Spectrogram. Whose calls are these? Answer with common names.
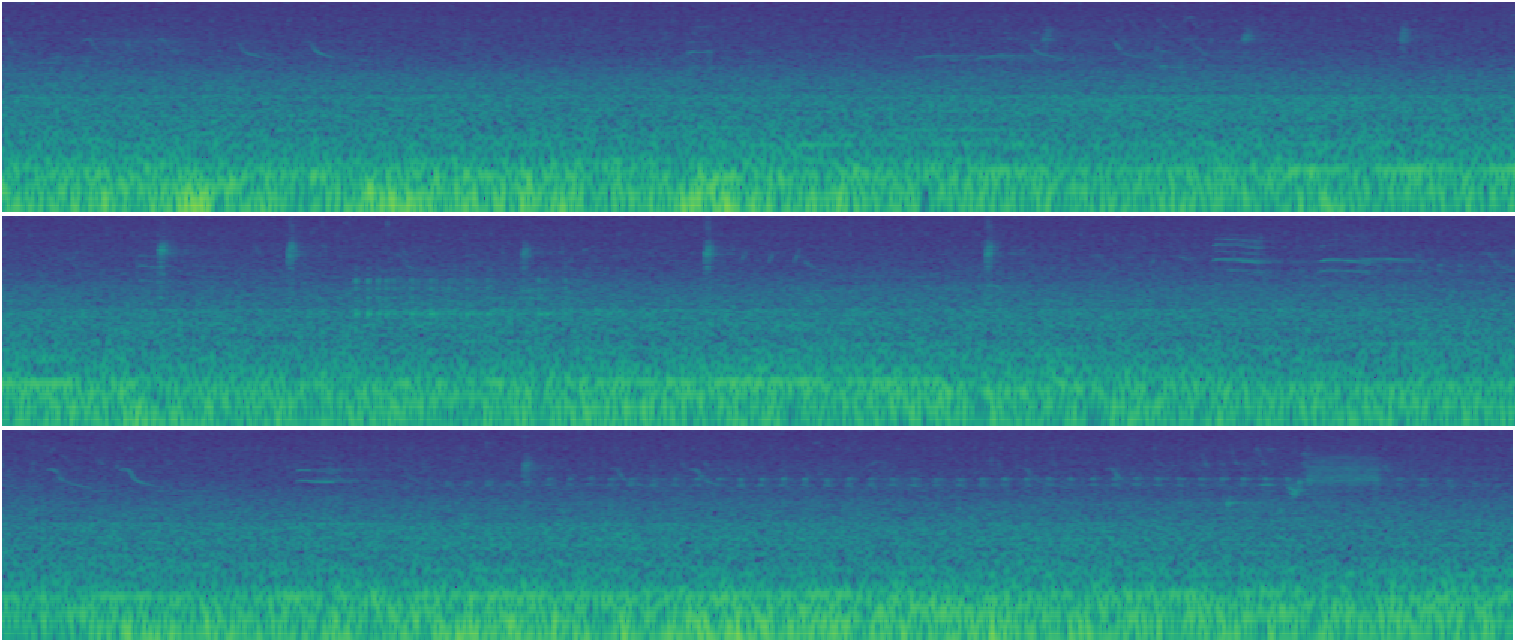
Tufted Titmouse, Blue Jay, Red-winged Blackbird, unidentified bird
